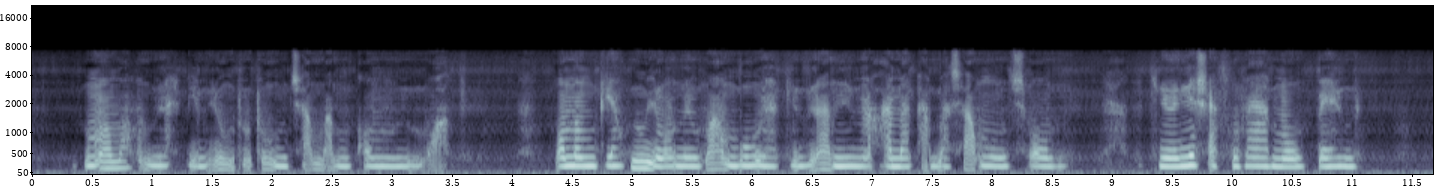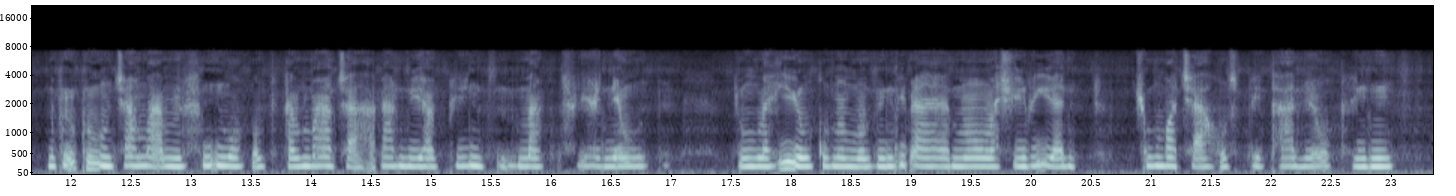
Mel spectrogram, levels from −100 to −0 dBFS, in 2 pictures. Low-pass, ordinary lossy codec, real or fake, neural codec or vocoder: 7.2 kHz; MP3, 64 kbps; fake; autoencoder, 22.05 kHz, a latent of 192 numbers a frame, VITS, trained on many speakers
